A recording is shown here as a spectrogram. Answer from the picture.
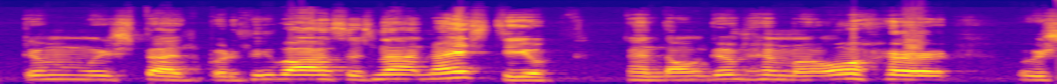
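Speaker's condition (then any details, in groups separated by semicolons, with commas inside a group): Cerebral palsy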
